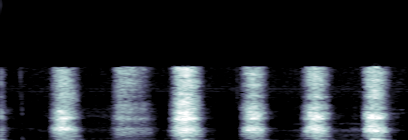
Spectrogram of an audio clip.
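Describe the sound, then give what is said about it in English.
A person imitates a dog panting: six quick, breathy huffs in a steady rhythm, fairly loud, with no talking. “That's dog panting.”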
